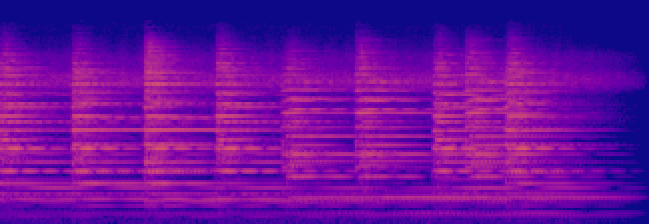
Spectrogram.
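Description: Bells ringing in a series of strikes, a new one about every three quarters of a second, each tone ringing on under the next; the ringing fades near the end.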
